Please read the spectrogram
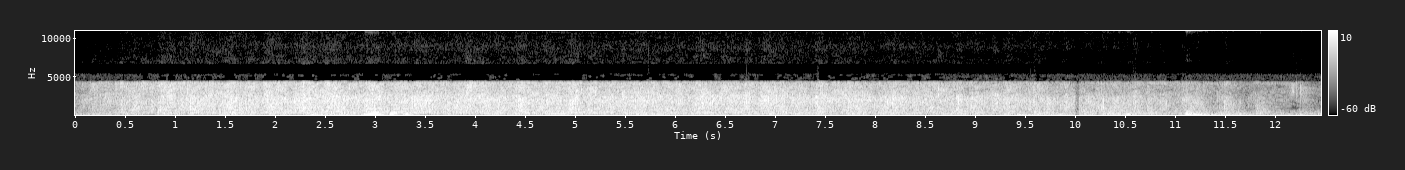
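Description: Audience applauding: dense, even clapping that builds over the first second, holds steady, then dies away near the end, followed by a single thump.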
